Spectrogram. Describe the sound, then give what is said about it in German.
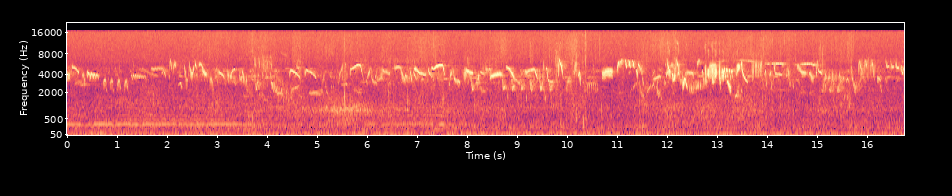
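A bird sings far up in the sky overhead, a long, unbroken, varied stream of rapid high twitters and trills, scattered with imitations including blackbird-like phrases, fairly distant and soft, over a low steady outdoor background with no voices. “über uns ist der Jubilierer weit oben im Himmel und von unten klingt dieser plätschernde, abwechslungsreiche, abrupt endende, sich manchmal überschlagende, voller Imitation gestreuter Gesang”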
